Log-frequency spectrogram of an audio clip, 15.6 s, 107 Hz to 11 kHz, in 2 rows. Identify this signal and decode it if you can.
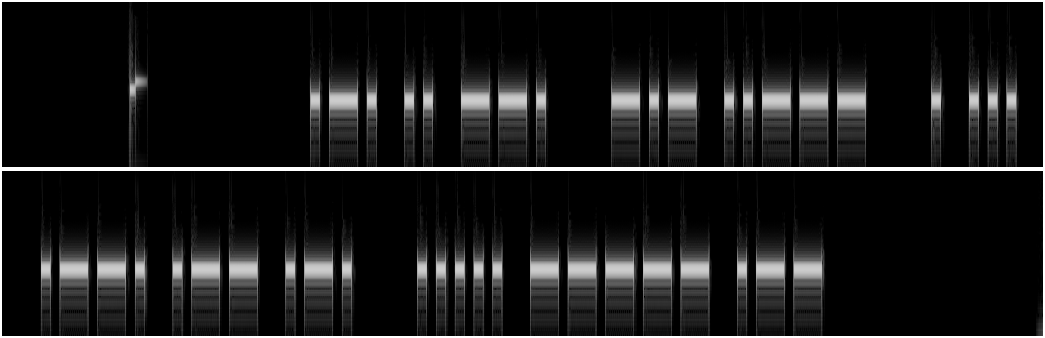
Morse code, heard as a keyed tone, about 17 wpm, 700 Hz. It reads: RIG K2 ES PWR 50W
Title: Practice QSO - Exchange 2 - Info - 17wpm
